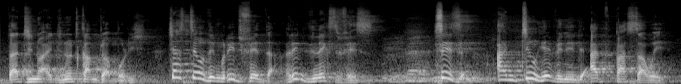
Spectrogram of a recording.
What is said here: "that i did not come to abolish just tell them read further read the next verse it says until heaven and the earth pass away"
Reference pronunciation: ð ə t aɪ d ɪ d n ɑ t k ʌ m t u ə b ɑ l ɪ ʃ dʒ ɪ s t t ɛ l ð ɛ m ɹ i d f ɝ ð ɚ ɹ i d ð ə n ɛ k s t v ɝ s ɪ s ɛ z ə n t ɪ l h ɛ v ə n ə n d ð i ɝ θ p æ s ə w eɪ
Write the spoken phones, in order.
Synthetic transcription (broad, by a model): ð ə t aɪ d ɪ d n ɑ t k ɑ m t u ə b ɑ l ɪ ʃ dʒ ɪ s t t ɛ l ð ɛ m ɹ i d f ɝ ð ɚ ɹ i d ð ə n ɛ k s t v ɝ s s ɛ z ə n t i l h ɛ v ə n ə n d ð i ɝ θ p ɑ s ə w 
